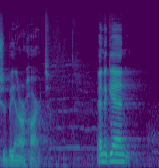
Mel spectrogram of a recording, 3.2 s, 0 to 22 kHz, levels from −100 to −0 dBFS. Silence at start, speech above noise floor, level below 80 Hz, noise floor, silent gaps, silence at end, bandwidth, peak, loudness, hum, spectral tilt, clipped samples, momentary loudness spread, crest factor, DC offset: 0 s; 25 dB; -80 dBFS; -72 dBFS; none; 0.45 s; 17 kHz; -28 dBFS; -46 LUFS; none; -3.5 dB/octave; under 0.1%; 20 LU; 22 dB; under 0.1%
